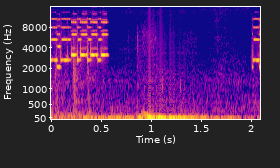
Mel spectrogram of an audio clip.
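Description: Phone ringtone: a quick melody of high electronic notes that breaks off about half a second in and starts again at the end, with a low thump in the gap.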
